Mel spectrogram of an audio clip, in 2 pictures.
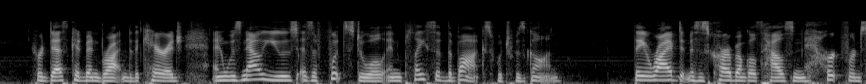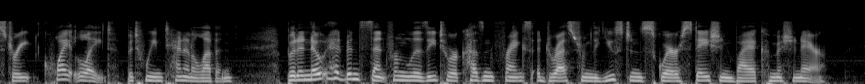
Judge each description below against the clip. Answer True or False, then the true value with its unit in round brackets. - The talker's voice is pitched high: False (175 Hz)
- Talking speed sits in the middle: False (210 wpm)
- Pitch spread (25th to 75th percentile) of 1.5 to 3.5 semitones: True (3.1 semitones)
